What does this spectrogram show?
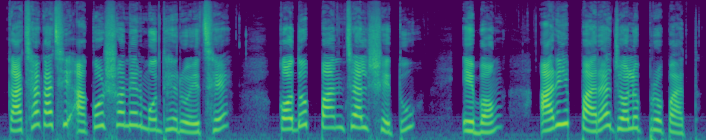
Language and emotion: Bengali, neutral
